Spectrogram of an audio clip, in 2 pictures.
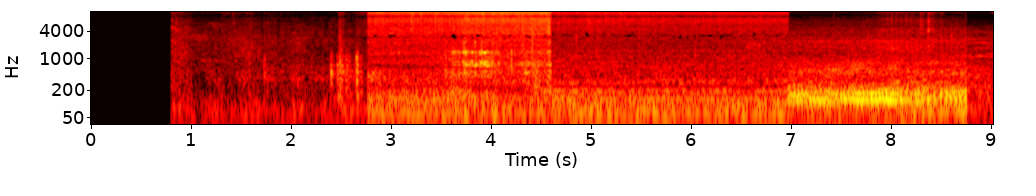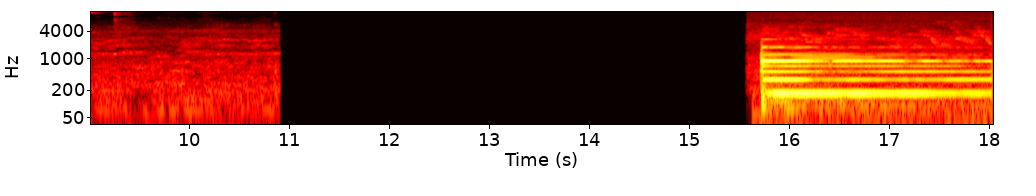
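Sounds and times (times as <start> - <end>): beans sizzling in hot oil: 2.4 - 7.0.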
